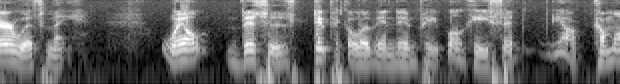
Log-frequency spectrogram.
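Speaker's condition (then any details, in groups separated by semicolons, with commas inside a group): Parkinson's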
